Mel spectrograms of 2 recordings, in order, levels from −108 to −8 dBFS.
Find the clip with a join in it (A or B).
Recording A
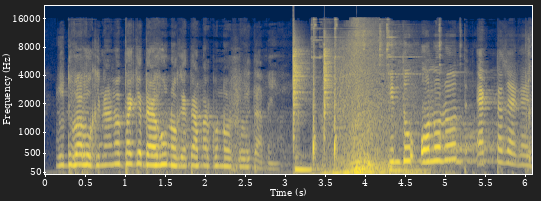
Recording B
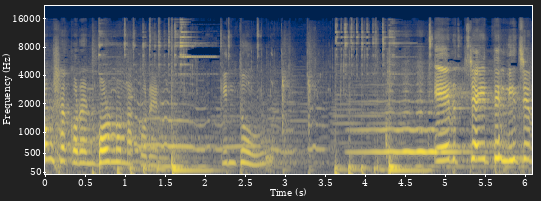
A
